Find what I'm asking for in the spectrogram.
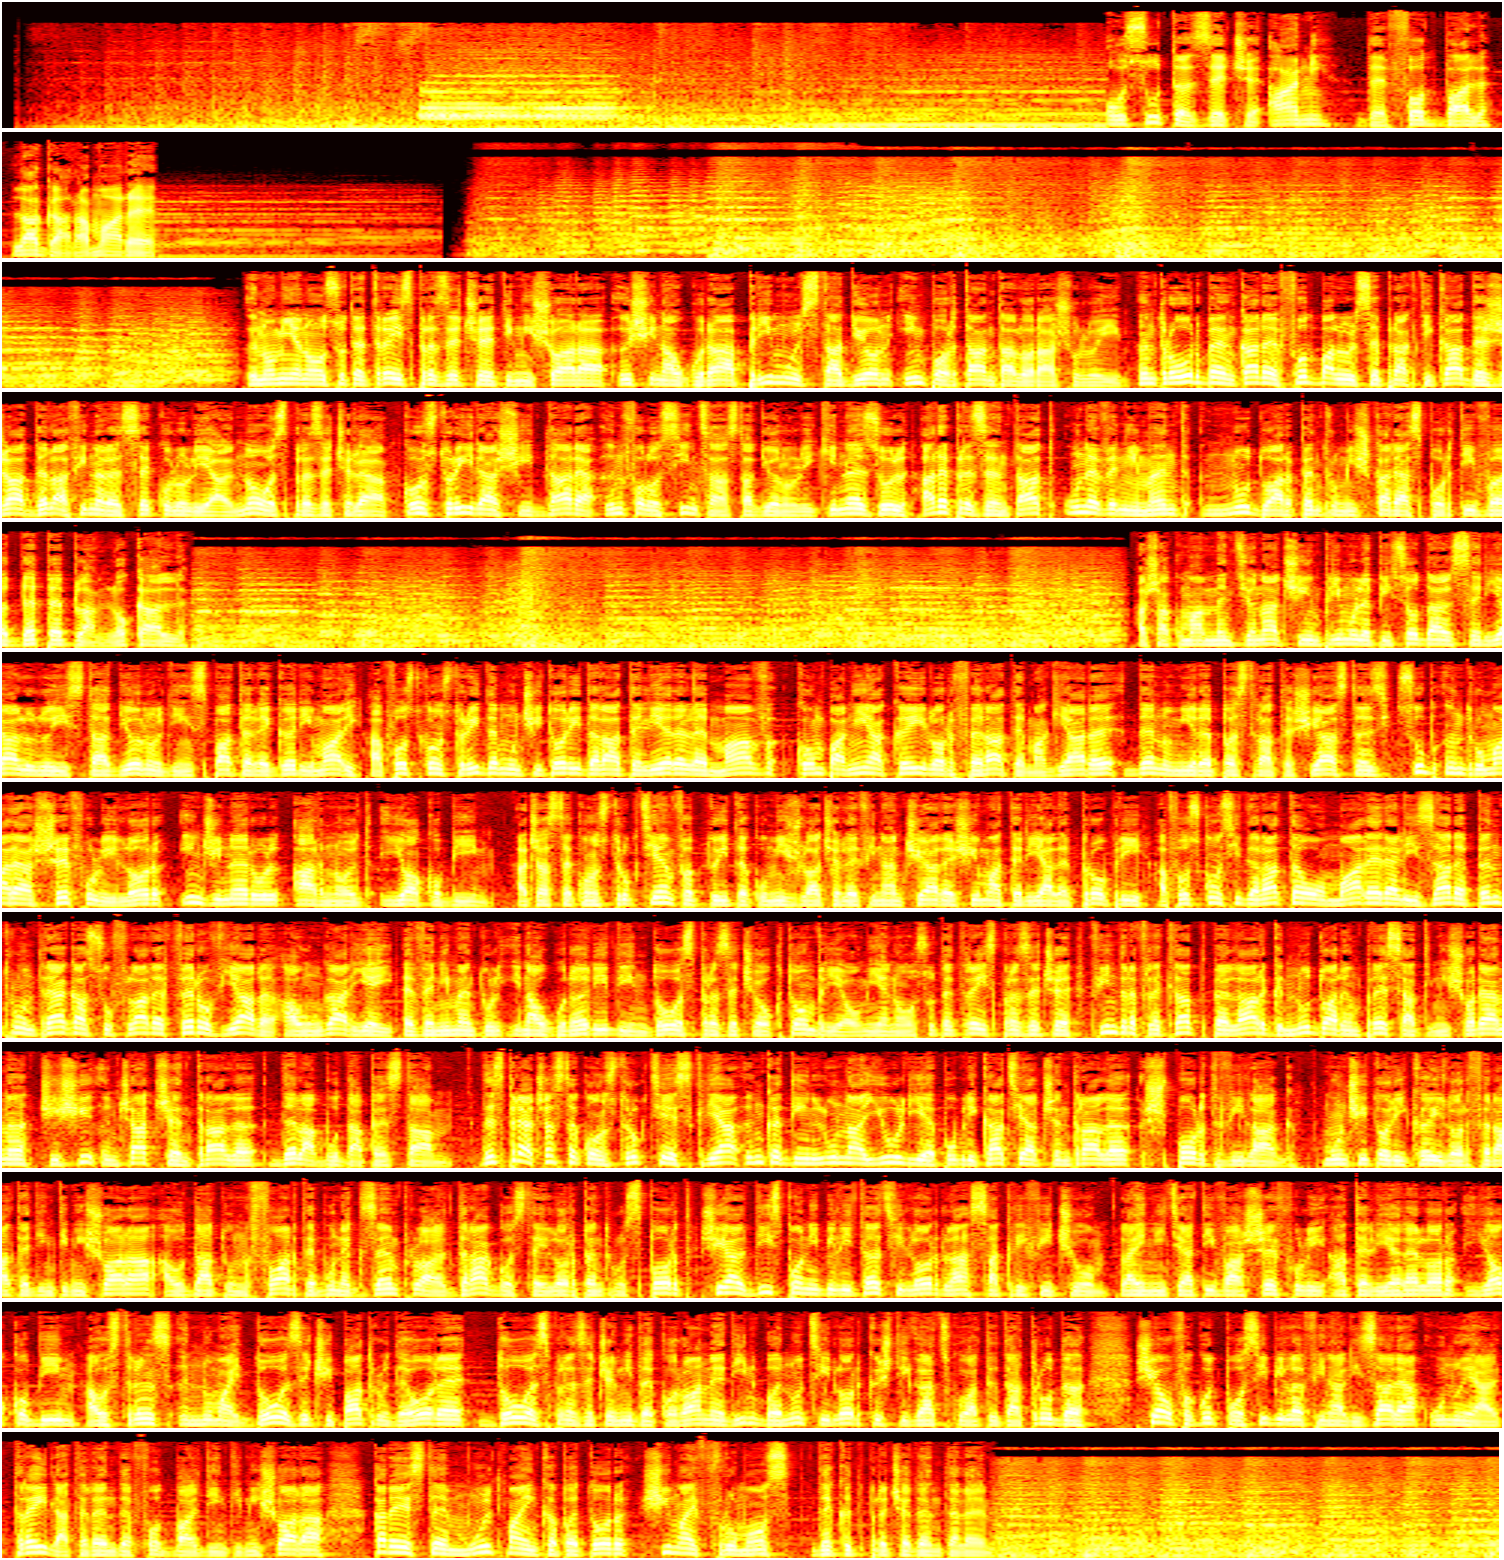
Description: a fost difuzat în ediția de sâmbătă a emisiunii Arena Radio.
